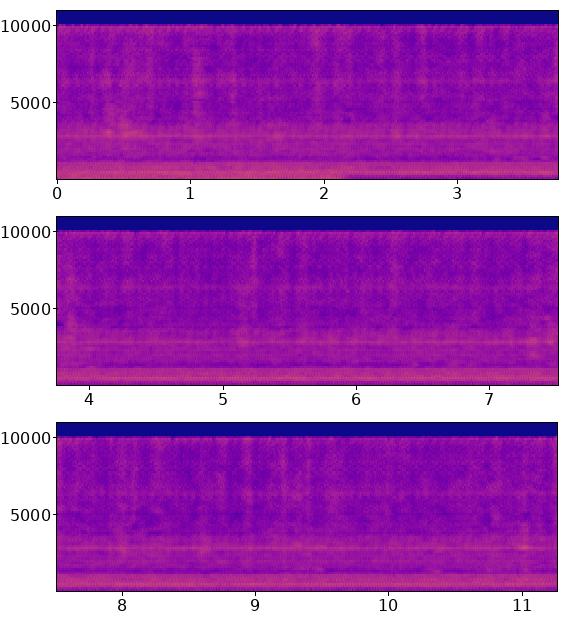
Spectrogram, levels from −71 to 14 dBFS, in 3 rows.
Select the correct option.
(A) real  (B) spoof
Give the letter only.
B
